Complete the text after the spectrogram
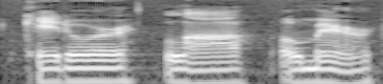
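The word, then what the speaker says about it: Chedorlaomer: Thus, after the battles against the eastern kings, especially the victory given to Abram by God over Kedor Laomer, I did research. That is how you say that name, Kedor Laomer, the leader of the eastern kings.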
